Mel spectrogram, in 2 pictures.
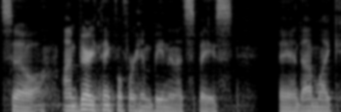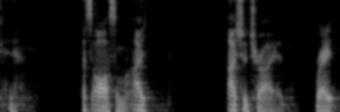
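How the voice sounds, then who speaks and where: A man's voice: low voice, animated, a little slow, long pauses. A middle-aged man hosting a stream, talking casually and rambling, with frequent restarts. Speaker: stream host reacting to a podcast. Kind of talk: casual personal commentary.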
